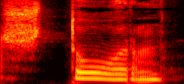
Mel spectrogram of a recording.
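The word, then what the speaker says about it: шторм: So a storm in Russian is буря, but actually we have the word Sturm, more like a German pronunciation, Sturm.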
